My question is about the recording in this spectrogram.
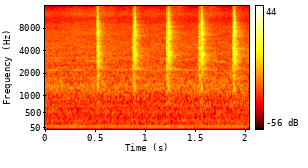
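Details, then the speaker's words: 1968 BSA A65 twin, valve clearances just readjusted (one was about 35): crisp light ticks about three a second over a faint hum, clean and even; correct tappet clearance, rockers clicked by hand. "That's a lovely sound. And after a few years, you'll hear that and know when things are right and when things are wrong."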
